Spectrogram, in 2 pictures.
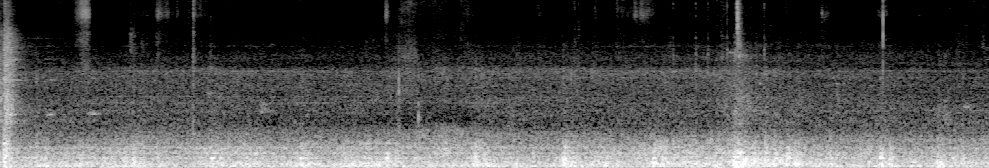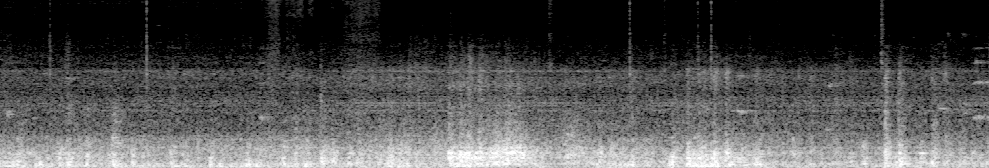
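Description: Korail Mugunghwa passenger train heard from inside the carriage while moving: a steady low rumble of wheels on rails, scattered with clacks and knocks. A heavier thump comes about eleven seconds in, and the rumble grows louder for a few seconds around twenty-two seconds.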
